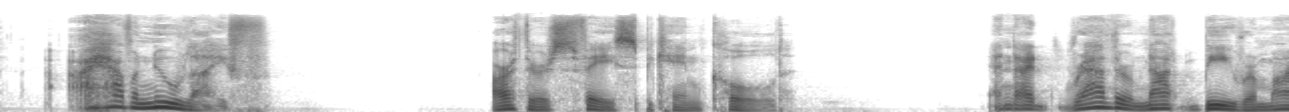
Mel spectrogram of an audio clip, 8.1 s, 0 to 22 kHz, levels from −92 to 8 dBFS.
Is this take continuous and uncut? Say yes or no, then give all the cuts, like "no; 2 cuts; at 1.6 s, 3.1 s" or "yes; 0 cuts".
yes; 0 cuts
